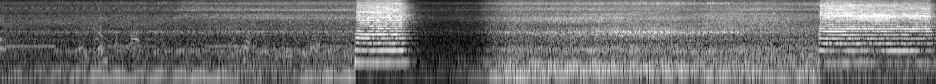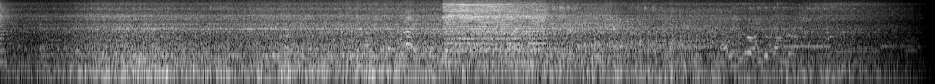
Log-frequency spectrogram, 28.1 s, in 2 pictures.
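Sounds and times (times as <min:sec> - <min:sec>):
train engine rumble: 0:00.0 - 0:28.0
train horn blasts: 0:05.3 - 0:06.4, 0:12.2 - 0:14.3, 0:20.6 - 0:22.7.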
